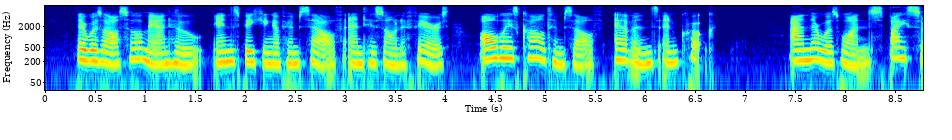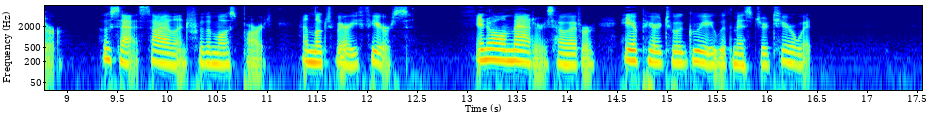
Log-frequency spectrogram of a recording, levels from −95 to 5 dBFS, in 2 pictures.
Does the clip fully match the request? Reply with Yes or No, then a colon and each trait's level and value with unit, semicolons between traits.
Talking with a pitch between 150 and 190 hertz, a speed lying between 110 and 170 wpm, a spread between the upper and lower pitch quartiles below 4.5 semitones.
Yes: medium, 185 Hz; average, 160 wpm; average, 3.7 semitones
